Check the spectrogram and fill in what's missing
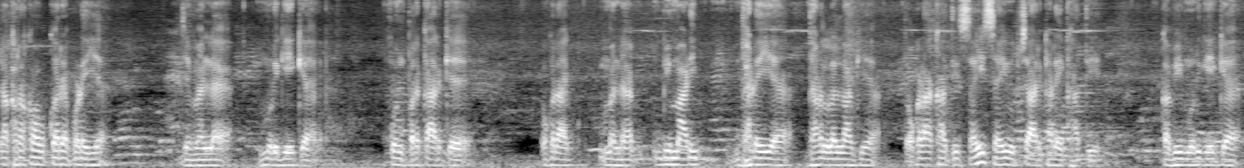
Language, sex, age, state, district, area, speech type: Maithili, male, 45-60, Bihar, Araria, rural, spontaneous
